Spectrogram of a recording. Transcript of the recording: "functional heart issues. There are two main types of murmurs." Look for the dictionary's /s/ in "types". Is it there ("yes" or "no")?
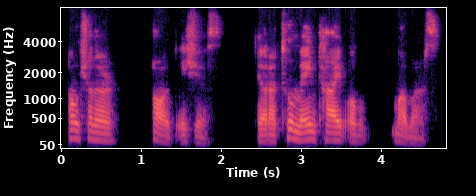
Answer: no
